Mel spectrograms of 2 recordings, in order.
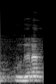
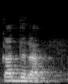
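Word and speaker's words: قدرت: कद, फिर रेते रत, कदरत। तो ये कदरत नहीं पढ़ा जाएगा, यहाँ पर जो है हम पेश हरकत का इस्तेमाल करेंगे, तो ये पढ़ा जाएगा कुदरत।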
